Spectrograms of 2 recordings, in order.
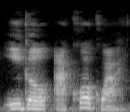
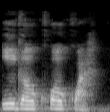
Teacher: I'm dropping the A in Ah-Kwoe-Kwau because you have two words that come together. In Igbo, you typically drop a vowel.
